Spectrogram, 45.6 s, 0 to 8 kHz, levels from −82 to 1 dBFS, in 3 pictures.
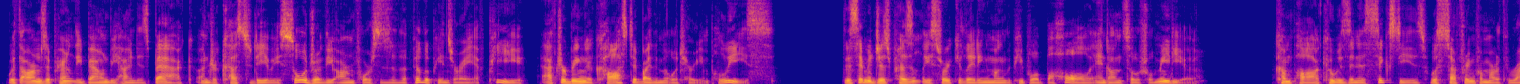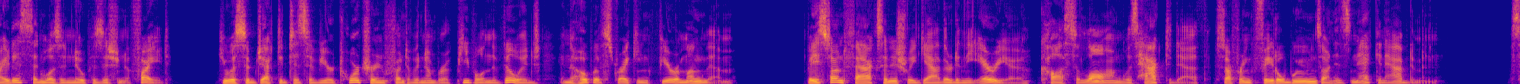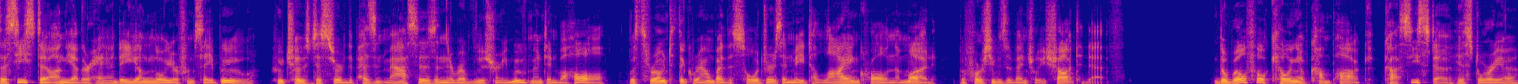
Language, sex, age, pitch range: English, male, 30-49, 85-115 Hz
